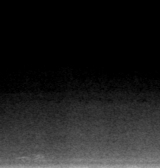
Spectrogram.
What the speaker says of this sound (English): To watch the ocean at this time.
